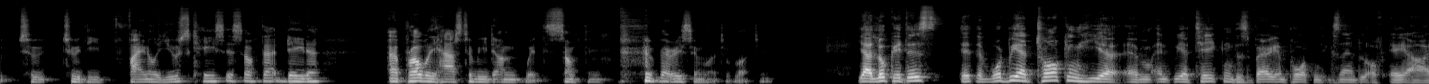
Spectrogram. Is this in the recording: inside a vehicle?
no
